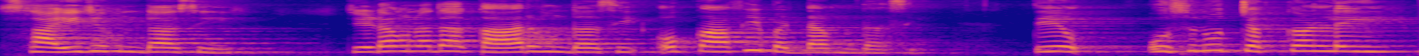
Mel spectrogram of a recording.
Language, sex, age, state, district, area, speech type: Punjabi, female, 18-30, Punjab, Fatehgarh Sahib, rural, spontaneous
